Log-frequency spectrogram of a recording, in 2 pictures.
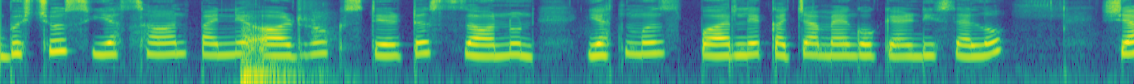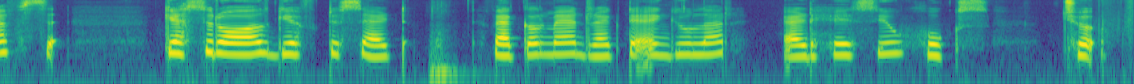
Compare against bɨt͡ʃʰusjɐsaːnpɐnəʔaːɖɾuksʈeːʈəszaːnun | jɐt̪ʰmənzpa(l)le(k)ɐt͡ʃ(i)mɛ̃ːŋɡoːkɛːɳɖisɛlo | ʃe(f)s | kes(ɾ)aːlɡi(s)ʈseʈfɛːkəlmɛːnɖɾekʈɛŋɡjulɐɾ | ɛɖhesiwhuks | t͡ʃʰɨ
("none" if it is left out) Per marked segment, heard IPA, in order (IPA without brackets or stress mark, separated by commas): ɾ, k, a, f, ɾ, f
